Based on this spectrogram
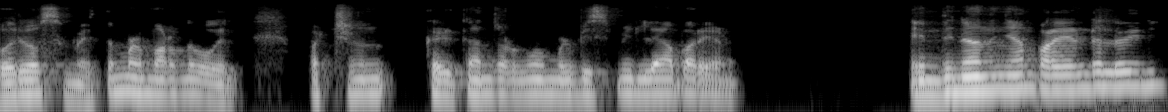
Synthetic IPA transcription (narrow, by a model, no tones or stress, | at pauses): oːɾo̞ːsɐmɐjɐt̪ːnɐmɐɭemɐrɐnːupoːɣunːpɐʈʂɐnɐmkɐɻikʲːaːnt̪uɽɐŋːumnɐmːɐɭbismɐilːaːpɐrɐ̰ja̰ːɳɐ | e̞nd̪inaːnːɨɲaːnpɐrɐjeːɳɖɐlːo̞ːeni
